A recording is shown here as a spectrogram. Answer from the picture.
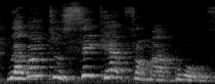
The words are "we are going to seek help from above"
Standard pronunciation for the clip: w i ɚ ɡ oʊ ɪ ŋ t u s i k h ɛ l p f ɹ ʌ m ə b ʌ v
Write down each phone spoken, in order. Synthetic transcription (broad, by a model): w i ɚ ɡ oʊ ɪ ŋ t u s i k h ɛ p f ɹ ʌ m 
